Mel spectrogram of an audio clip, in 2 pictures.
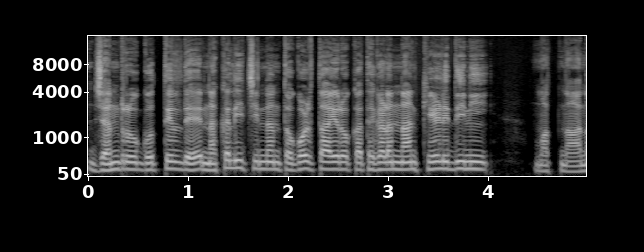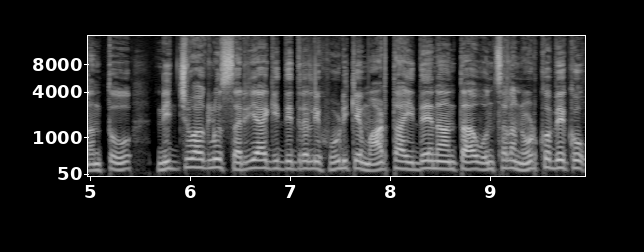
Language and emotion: Kannada, fearful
